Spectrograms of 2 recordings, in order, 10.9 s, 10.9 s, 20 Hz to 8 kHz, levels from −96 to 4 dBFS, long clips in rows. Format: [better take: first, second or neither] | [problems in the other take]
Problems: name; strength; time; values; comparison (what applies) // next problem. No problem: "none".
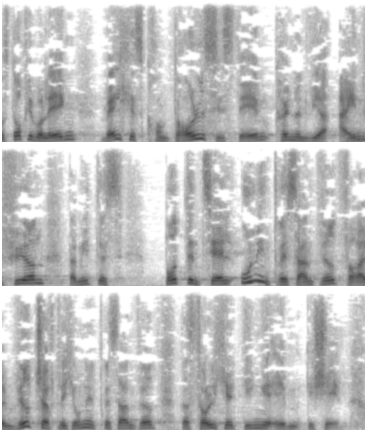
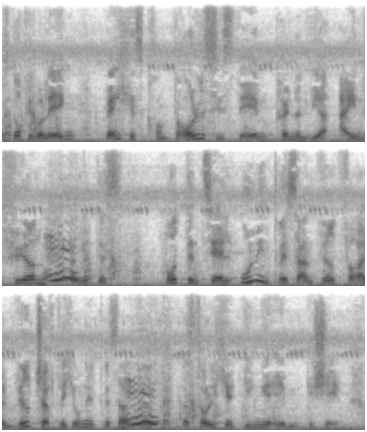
first | background sound (Cricket + Dog); 3 dB below the speech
